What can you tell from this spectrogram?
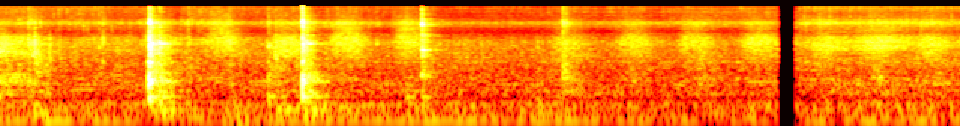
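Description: Steel spoon stirring thick masala paste in an aluminium cooker pot, knocking and scraping against the metal about once a second, over the faint steady sizzle of the paste frying in oil.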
